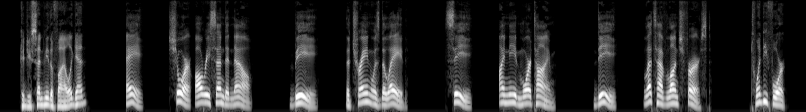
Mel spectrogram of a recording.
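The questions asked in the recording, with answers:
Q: Could you send me the file again?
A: A: Sure, I'll resend it now.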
